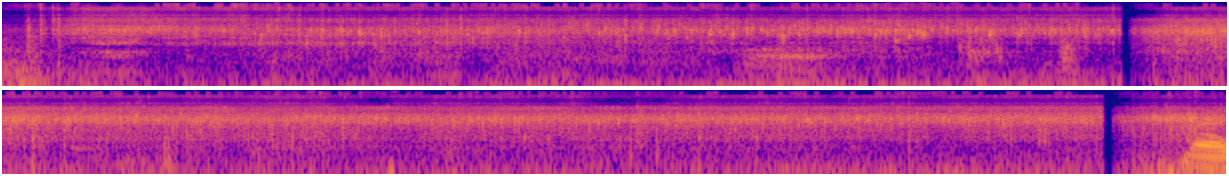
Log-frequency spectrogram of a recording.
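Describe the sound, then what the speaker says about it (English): Fish fries in a pan with a loud, continuous hiss and crackle that holds steady, broken by two brief drops in volume, with no voices. "finally we are here for cooking our fish"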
